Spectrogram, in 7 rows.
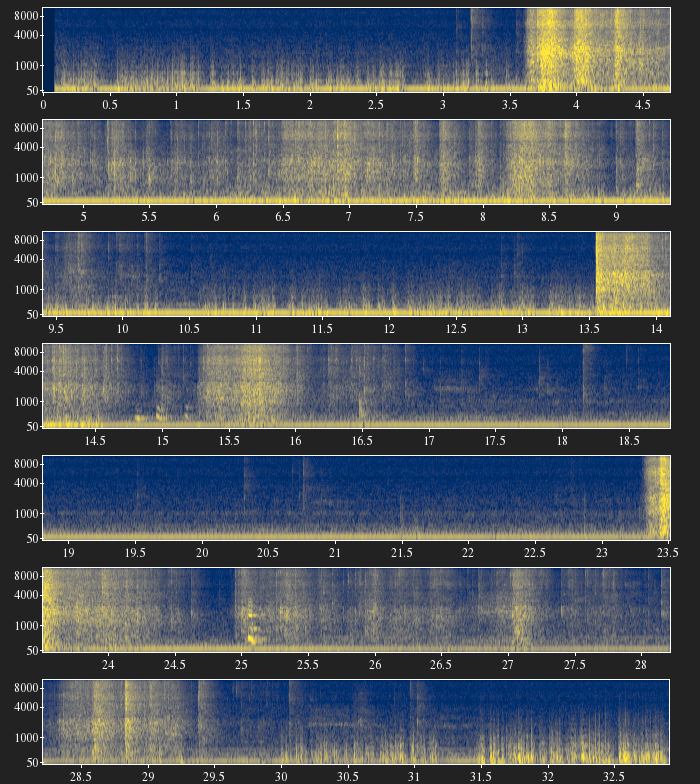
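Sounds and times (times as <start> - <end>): steady low hum: 0.1 - 32.9
plastic bag crinkling: 3.1 - 10.8, 12.4 - 18.4, 23.3 - 32.9.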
